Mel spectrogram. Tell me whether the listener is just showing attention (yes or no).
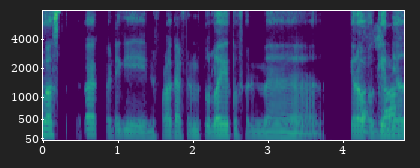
yes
